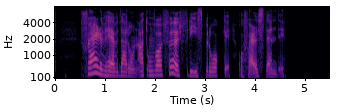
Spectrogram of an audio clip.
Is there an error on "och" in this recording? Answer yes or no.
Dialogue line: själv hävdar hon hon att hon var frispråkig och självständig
no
